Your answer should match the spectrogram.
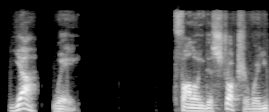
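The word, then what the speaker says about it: Yahweh: that similar structure and knowing that the first syllables pronounce yah an easy assumption is that it's pronounced yeah way following this structure where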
